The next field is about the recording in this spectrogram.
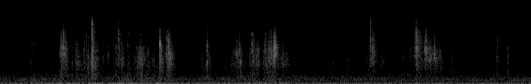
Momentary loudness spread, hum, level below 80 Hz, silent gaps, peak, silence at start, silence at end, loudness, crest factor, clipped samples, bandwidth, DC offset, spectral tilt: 17 LU; none; -58 dBFS; none; -18 dBFS; 0 s; 0 s; -47 LUFS; 30 dB; under 0.1%; 11.5 kHz; under 0.1%; -2 dB/octave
